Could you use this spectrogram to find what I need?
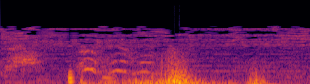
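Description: A small female dog gives a few short yips and whines at moderate loudness, with a brief sharp yelp near the start.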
